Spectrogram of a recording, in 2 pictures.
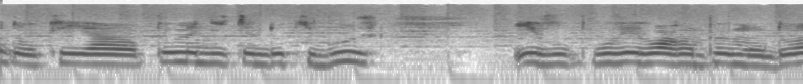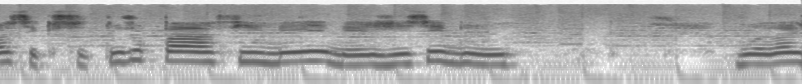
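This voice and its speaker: Stuffy-nosed with a cold, a woman who hosts a gaming channel gives rambling, casual gameplay commentary while lying down in a small, echoing bedroom. Her voice is on the high side with a dark tone, and she uses plenty of fillers and restarts. A handheld console camera records her over game music.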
